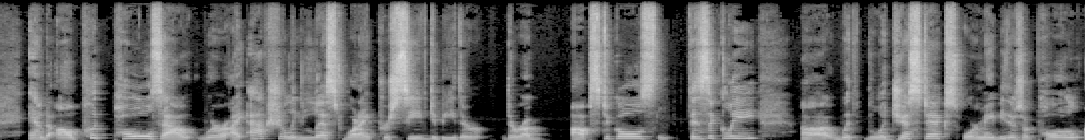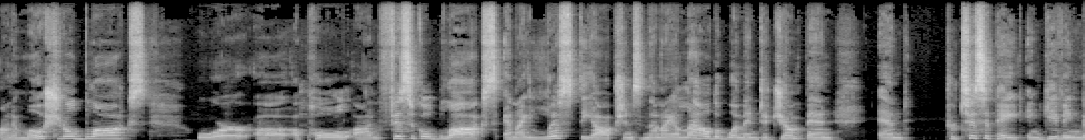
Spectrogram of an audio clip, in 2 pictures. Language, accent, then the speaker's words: English; New York, United States; also born or lived in Westchester; but you got to remember, I'm a Bronx girl. I was born in the Bronx, partially raised in the Bronx, and then Westchester. So from a New York City person, to me, it's a village.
